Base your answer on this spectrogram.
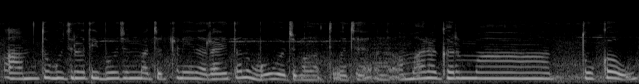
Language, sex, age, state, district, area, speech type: Gujarati, female, 18-30, Gujarat, Rajkot, urban, spontaneous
